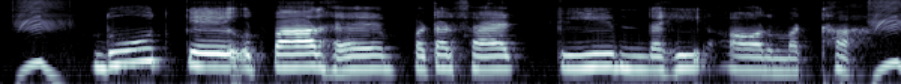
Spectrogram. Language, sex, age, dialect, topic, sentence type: Hindi, female, 41-45, Garhwali, agriculture, statement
